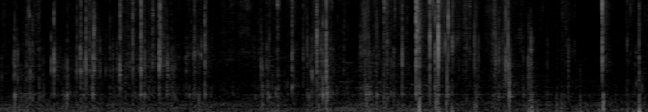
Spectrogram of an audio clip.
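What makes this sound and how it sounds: A thin, clear, flexible plastic sheet or bag is held in both hands and stretched and crinkled by fingertips with long nails. It gives a steady run of quiet, bright crackles and rustles, with sharper snaps standing out now and then. A faint steady hum sits underneath.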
